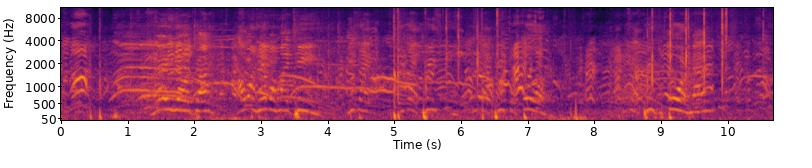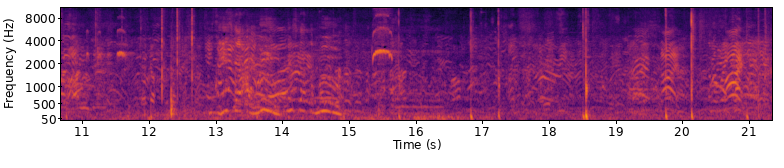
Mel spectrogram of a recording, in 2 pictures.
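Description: Several young men shout and call out to each other outdoors.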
